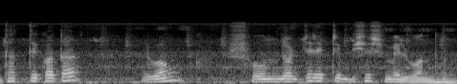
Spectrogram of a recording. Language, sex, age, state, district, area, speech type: Bengali, male, 30-45, West Bengal, Howrah, urban, spontaneous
